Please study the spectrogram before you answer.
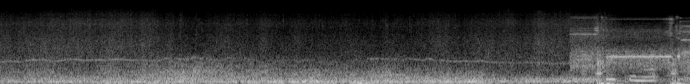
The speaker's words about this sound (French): Nous entrons dans la tempête.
